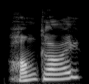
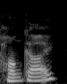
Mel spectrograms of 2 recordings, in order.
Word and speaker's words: Honkai: Is it pronounced honkai? Like you're honking someone's eye? Yeah, it's it's more like a honk honk.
